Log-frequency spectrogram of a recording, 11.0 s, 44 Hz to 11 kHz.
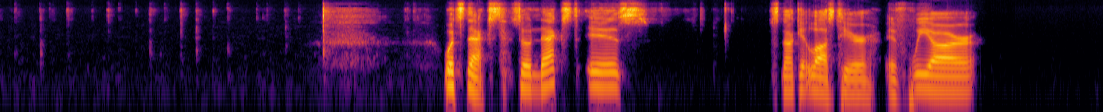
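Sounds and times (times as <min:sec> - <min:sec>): computer keyboard keystrokes: 0:00.0 - 0:03.4.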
